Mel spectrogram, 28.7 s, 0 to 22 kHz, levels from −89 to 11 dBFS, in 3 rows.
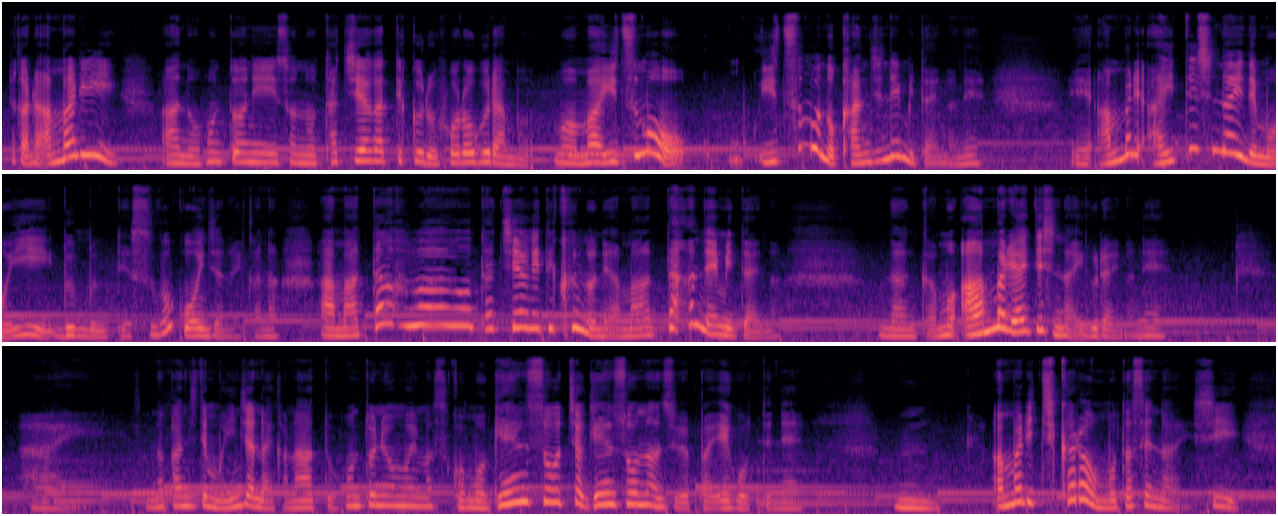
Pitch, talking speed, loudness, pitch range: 195 Hz, 385 characters per minute, -24 LUFS, 170-260 Hz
